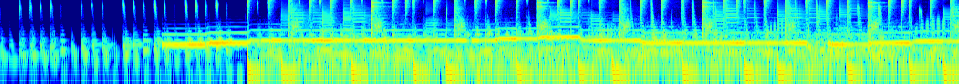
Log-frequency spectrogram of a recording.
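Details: Only electronic keyboard music with a steady beat and a sustained melody is heard, with no animal sounds. Synthesizer chords and a regular bass pulse fill the whole passage.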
